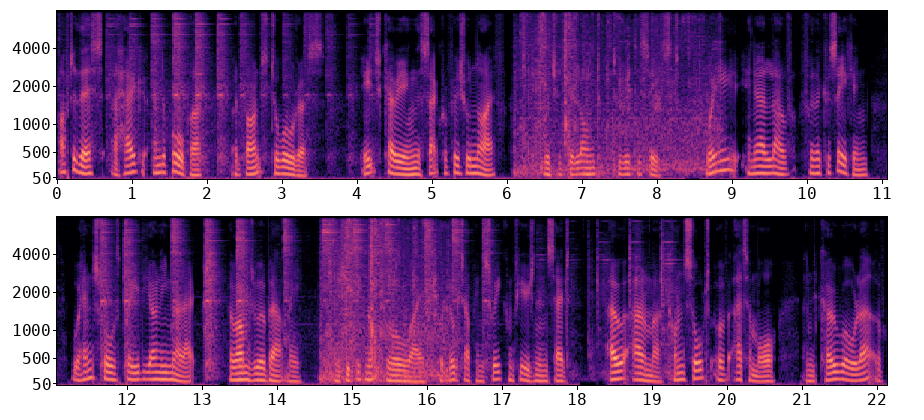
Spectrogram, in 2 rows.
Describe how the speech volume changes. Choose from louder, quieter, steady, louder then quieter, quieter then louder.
steady.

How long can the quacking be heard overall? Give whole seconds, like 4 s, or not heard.
5 s.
